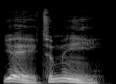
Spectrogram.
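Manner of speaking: slow, high, loud cheer. A narrator's reading. Kip answers his own toast, cheering. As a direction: cheer for yourself, drawn out. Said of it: "Kip cheered".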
